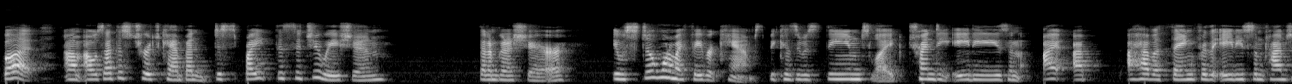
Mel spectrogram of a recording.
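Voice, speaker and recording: Speaking frankly to her webcam in a small room, a vlogger in her twenties tells a personal story. Her voice is a little high, bright and forceful. The sound comes from a laptop or webcam mic at desk distance and is dull and lo-fi.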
